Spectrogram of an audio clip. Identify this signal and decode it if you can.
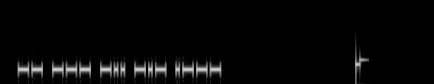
Morse code, heard as a keyed tone, about 36 wpm, 700 Hz. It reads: MODKJ
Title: Code Groups - 5 Letter:Numbers - 35wpm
